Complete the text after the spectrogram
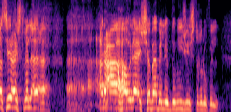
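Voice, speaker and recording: Ordinary pitch variation marks a man's high-pitched speech. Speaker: senator and former royal court official; guest. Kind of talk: TV panel interview. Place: studio. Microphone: lapel.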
